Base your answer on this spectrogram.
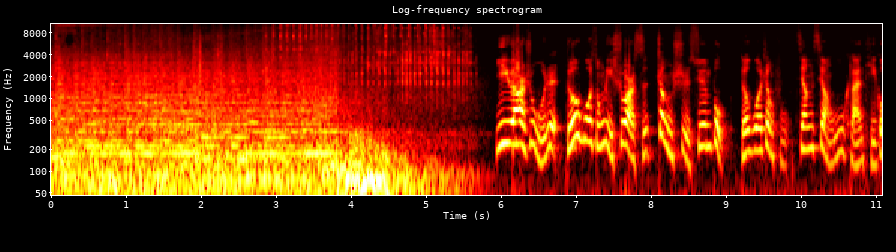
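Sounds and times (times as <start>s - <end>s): metallic clicking shimmer: 2.8s - 5.8s
man narrating: 5.9s - 11.0s.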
